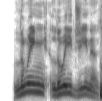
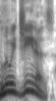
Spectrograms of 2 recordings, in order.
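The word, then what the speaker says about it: Luigina's: So it's, what's it called? Fuanguilas? – Louis Gina's. – Louis Gina's. How do you spell it? – Luigina apostrophe S.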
